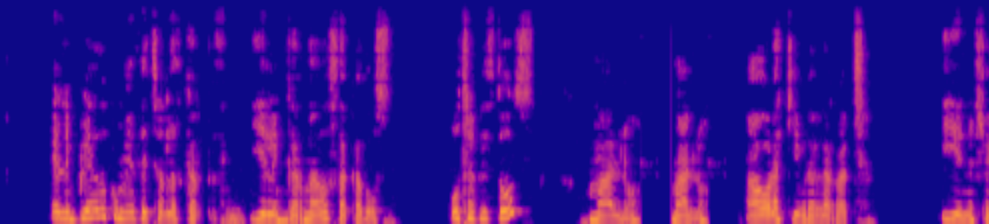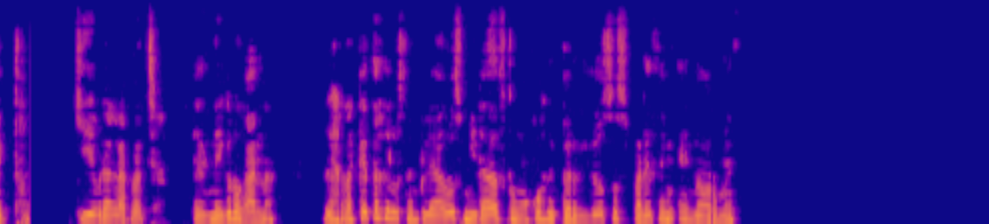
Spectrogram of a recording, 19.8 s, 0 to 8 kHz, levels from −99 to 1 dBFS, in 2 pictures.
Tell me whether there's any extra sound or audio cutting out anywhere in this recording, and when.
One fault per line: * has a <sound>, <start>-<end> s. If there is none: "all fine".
all fine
